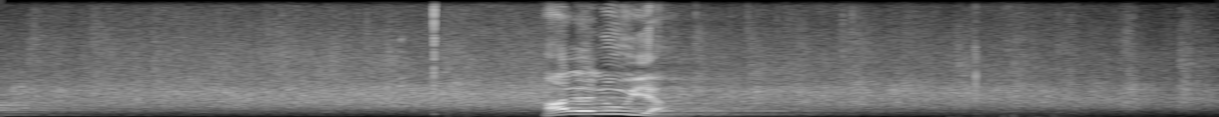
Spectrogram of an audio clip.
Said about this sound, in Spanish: ¿Cuánto le dan un aplauso a Dios por eso, amado hermano?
